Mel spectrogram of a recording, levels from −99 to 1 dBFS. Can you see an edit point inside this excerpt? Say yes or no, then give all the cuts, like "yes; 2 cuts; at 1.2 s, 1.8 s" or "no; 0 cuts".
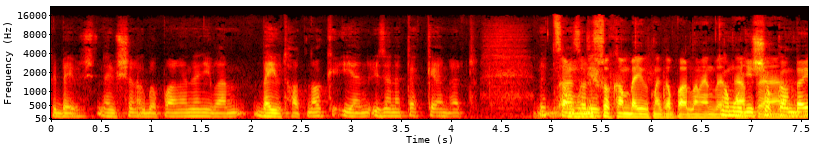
yes; 1 cut; at 4.8 s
